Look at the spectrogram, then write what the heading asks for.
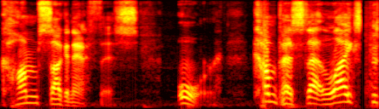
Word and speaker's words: Compsognathus: It is pronounced Compsognathus, or compass that likes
